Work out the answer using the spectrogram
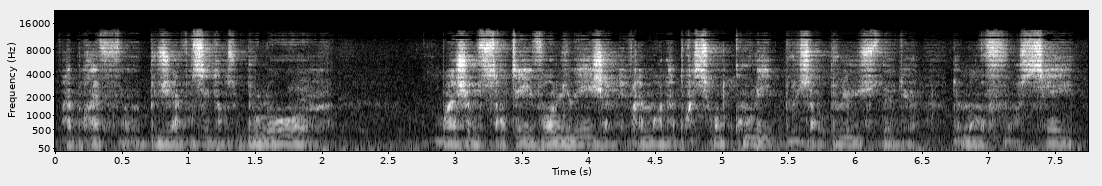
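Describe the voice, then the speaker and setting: A man giving an informal spoken testimony as an anonymous witness, in a hesitant, halting way. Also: medium pitch, flat delivery. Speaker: anonymous witness, former freelance worker. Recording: roomy echo, distant mic, clear background noise.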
